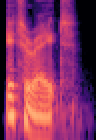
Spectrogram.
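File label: "iterate", British English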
